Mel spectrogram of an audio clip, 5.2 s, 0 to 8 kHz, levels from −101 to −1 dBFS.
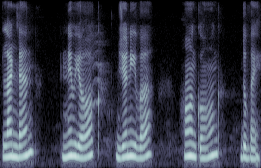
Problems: constant background noise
